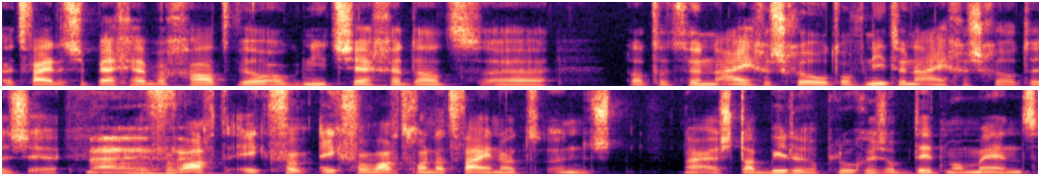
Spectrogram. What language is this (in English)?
Dutch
